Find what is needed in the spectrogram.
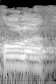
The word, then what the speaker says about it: hola: Итак, hola – самый простой вариант приветствия. – Но H не произносится, да? – Да. Вот эта буква, по-испански она называется H, она не читается никогда.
